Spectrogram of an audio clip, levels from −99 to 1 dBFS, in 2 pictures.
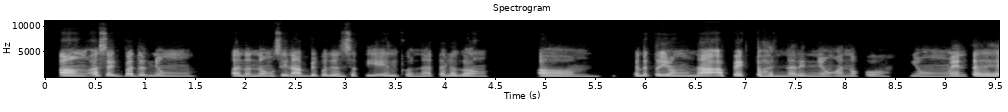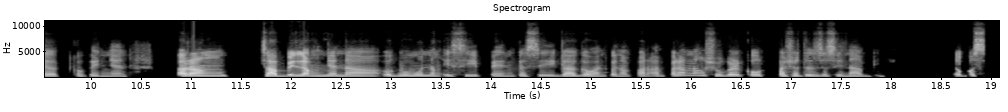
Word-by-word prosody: ang 245 0 +6
aside 240 -2 -1
pa 225 - +1
do'n 225 0 -4
'yong 220 -1 -9 0.6
ano 210 0 -2
no'ng 220 0 -5
sinabi 210 -3 -1
ko 215 - -4
dun 210 0 -5
sa 215 - -8
TL 200 0 -7
ko 200 - -9
na 195 0 -9
talagang, 195 0 -6 0.6
um, 195 -1 -3 0.4
ano 225 +1 -4
'to 250 - -2
yung 240 -2 -1
naaapektuhan 215 -1 +2
na 205 - -3
rin 200 -1 -8
'yong 200 0 -7
ano 195 -2 -9
ko 190 0 -10 0.3
yung 200 -1 -12
mental 200 +1 -1
health 195 0 -1
ko, 205 - -8
ganyan. 195 -1 -7 0.5
Parang 250 0 +8 0.3
sabi 240 -1 +9
lang 230 -1 +7
niya 235 - +3
na, 225 0 +1 0.3
"Huwag 245 - +2
mo 255 +1 +1
munang 245 -2 -1
isipin 205 -2 -7
kasi 215 0 -4
gagawan 195 -1 0
ko 195 - -3
ng 190 -1 -8
paraan." 195 +2 -5
Parang 305 +4 +2
nang 330 -1 -3
sugarcoat 240 -3 +1 0.2
pa 220 - +3
siya 215 -1 -2
do'n 220 -1 -2
sa 220 - -6
sinabi 195 -4 -5
niya. 190 - -28 0.6
Tapos, 265 +5 0
210 Hz, 170 wpm, -24 LUFS, 195-235 Hz, 0.6 s, sabi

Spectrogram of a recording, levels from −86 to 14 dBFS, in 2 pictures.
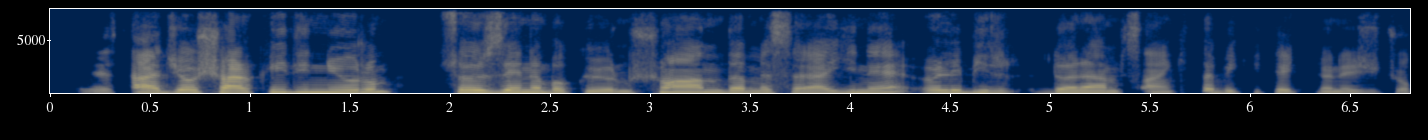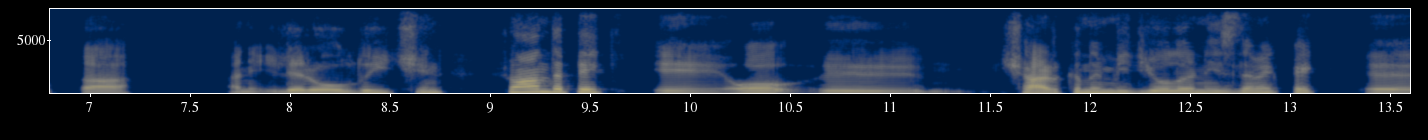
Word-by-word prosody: iii, 155 +1 -11
sadece 200 +2 +5
o 215 - +4
şarkıyı 200 +2 +5
dinliyorum. 220 +1 +2 0.2
Sözlerine 205 -1 +4
bakıyorum. 145 -3 -1
Şu - - -1
anda 185 - +4
mesela 170 +2 -1
yine 185 +4 -2
öyle 195 -1 +1
bir 175 -2 -5 0.2
dönem 160 -1 +2
sanki. 125 -5 -8
Tabii 160 -4 -3
ki 140 - -25
teknoloji 135 -2 -7
çok - - -13
daha, 125 +1 -2 0.5
hani, 130 +1 -11
ileri 140 +1 -1
olduğu 145 +4 0
için. 120 - -7 0.3
Şu 230 - +3
anda 250 0 +7
pek, 225 0 +1 0.2
eee, 175 -1 -8
o, 185 +2 -1
eee, 165 - -5 0.4
şarkının 175 +2 0
videolarını 170 +2 -1
izlemek 175 +2 -4
pek, 175 0 -3 0.2
eee, 160 - -4
175 Hz, 155 wpm, -23 LUFS, 150-195 Hz, 0.5 s, anda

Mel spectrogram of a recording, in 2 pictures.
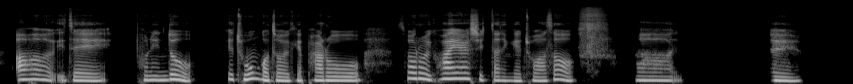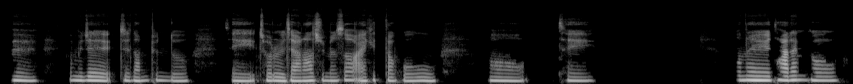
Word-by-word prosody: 아 220 -2 +2
이제 180 -1 0 0.3
본인도 200 -2 +2 0.3
이게 235 - -3
좋은 235 +4 +2
거죠. 180 -3 +3
이게 165 +2 -1
바로 185 0 +2 0.3
서로 270 -2 +1
이렇게 205 - -4
화해할 265 0 +5
수 220 - +1
있다는 185 -3 -3
게 165 -1 -1
좋아서 175 +4 -1 0.6
아 190 -1 0 1.0
네. 170 -2 +1 0.6
네 175 -3 0 0.2
그럼 195 -1 -2
이제 180 -2 +2
제 185 - -2
남편도 175 -1 -3 0.3
이제 165 -1 -1
저를 175 -2 +1
이제 165 +1 +2
안아 170 +1 +3
주면서 180 +2 0
알겠다고 170 -2 -1 0.5
어 170 -2 0 0.3
이제 175 -1 -3 1.4
오늘 195 -1 +6
다른 200 +1 +4
거 185 -1 0
185 Hz, 230 characters per minute, -25 LUFS, 170-200 Hz, 1.4 s, 오늘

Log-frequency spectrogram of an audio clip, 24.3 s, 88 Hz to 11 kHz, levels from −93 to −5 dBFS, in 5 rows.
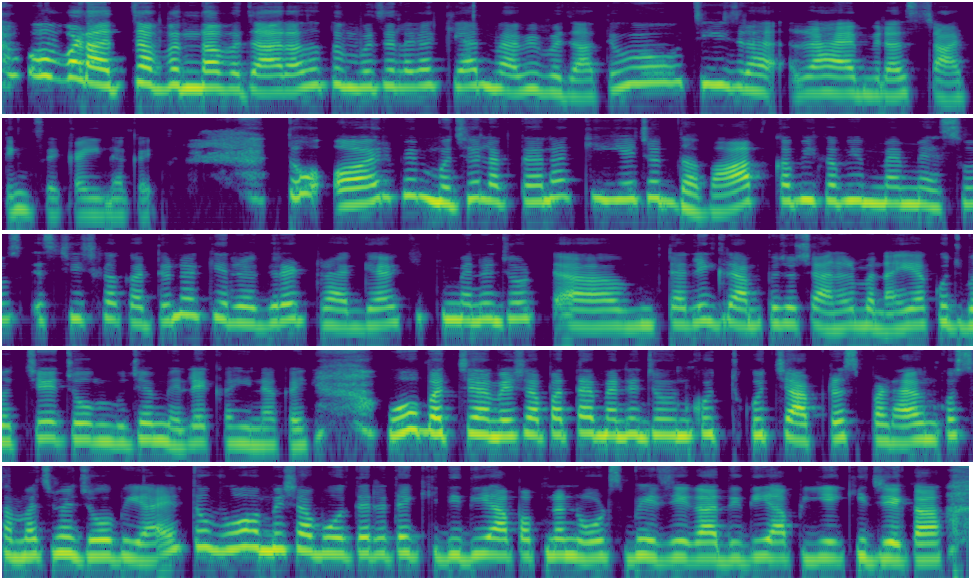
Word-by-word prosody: वो 465 0 +7
बड़ा 415 -6 +9
अच्छा 305 +3 +4
बंदा 275 -1 +4
बजा 250 -3 +2
रहा 240 +1 +1
था 295 - -2
तो 320 - -2
मुझे 280 +1 -3
लगा 290 +1 -2
कि 300 -1 -9
यार 295 +1 -1
मैं 250 -5 -1
भी 265 - -3
बजाती 195 +3 -7
हूँ। 305 - -2
तो 335 - -1
वो 350 0 -4
चीज़ 315 -3 -1
रहा 245 -4 -2
रहा 225 +1 -1
है 215 0 +1
मेरा 200 -1 -4
स्टार्टिंग 205 0 -7
से 175 - -15
कहीं 170 0 -12
न 170 - -12
कहीं। - - -17 0.7
तो 410 +3 +2 0.2
और 295 +6 +5
भी 395 - -1
मुझे 305 +2 +2
लगता 305 -2 -3
है 305 - 0
न 365 +3 0
कि 355 - -3
ये 335 - 0
जो 360 +1 -2
दवाब 210 +8 +3
कभी-कभी 315 0 +1
मैं 285 -1 +1
महसूस 275 +2 -7
इस 265 +1 -12
चीज़ 290 -2 -7
का 290 - -4
करती 245 -2 -8
हूँ 330 - 0
न - - -2
कि 300 - -3
रिग्रेट 250 +2 -2
रह 220 -1 -2
गया 215 +2 -6
है 235 - -4
क्योंकि 295 +3 -9
मैंने 275 0 -1
जो 290 +2 -3
ट - - -9
अ, 210 0 -1 0.2
टेलीग्राम 235 -1 -2
पे 235 -1 -6
जो 235 - -2
चैनल 210 -3 -5
बनाए 185 -2 -6
या 225 +1 -2
कुछ 245 0 -7
बच्चे 220 +4 -3
जो 235 0 +1
मुझे 220 +1 -3
मिले 210 -3 -3
कहीं 205 -1 -8
न - - -7
कहीं। 180 0 -5 0.4
वो 310 +5 +7
बच्चे 305 -2 +4
हमेशा 285 +1 +4
पता 290 +2 0
है 305 - +3
मैंने 280 0 +3
जो 285 +1 0
उनको 280 +2 +1
च 295 - -26
कुछ 285 -1 -2
चैप्टर्स 245 +1 +3
पढ़ाएँ, 220 -1 +3
उनको 240 +3 -2
समझ 240 -5 -1
में 260 -1 +3
जो 230 +1 +4
भी 225 -2 -4
आए 200 +9 -1
तो 340 - 0
वो 310 +3 +3
हमेशा 300 -2 +4
बोलते 255 -1 +1
रहते 250 +1 -2
हैं 260 - -3
कि 245 - -11
दीदी 240 +1 -3
आप 240 -1 +2
अपना 240 +1 -2
नोट्स 225 -1 -2
भेजिएगा, 220 -2 +1
दीदी 205 +3 -5
आप 210 -1 +1
ये 210 +1 -3
कीजियेगा। 200 -2 +3
255 Hz, 260 wpm, -25 LUFS, 220-290 Hz, 0.7 s, बड़ा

